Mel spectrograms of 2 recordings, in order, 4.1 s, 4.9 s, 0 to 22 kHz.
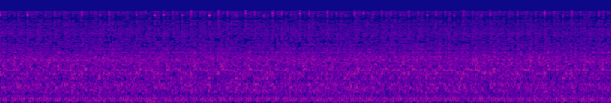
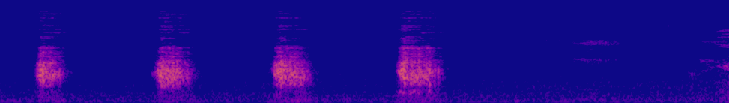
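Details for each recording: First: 2009 Lexus RX350 3.5 L V6 2GR-FE after water pump replacement, warmed up until thermostat opened, no leaks: even, steady idle hum with no ticking, knocking or bearing whine; engine running healthy. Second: Removed water pump from a Lexus RX350 3.5-liter V6 2GR-FE, bearing spun by hand off the engine: four short gritty rasps, one per spin; worn water pump bearing, replaced with Aisin OE pump.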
